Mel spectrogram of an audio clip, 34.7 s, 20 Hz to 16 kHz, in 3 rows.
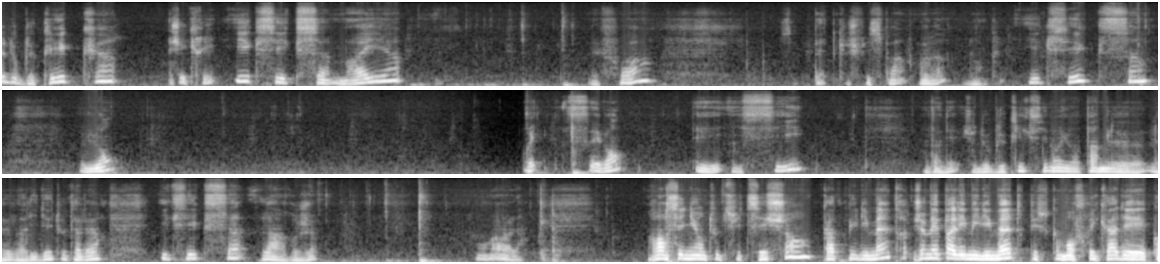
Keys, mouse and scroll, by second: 0.3-1.0 drag, 1.2-2.3 drag, 2.5 typing, 4.1-5.0 typing, 5.2 Return, 5.6 Return, 7.5-8.8 drag, 9.1-11.2 drag, 11.0-12.6 typing, 13.6-14.4 typing, 16.8 Return, 17.3 Return, 18.6-19.4 typing, 18.9 click, 21.3 click, 22.0 click, 23.4 click, 24.5-27.4 typing, 29.2 click, 31.5-32.2 typing.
